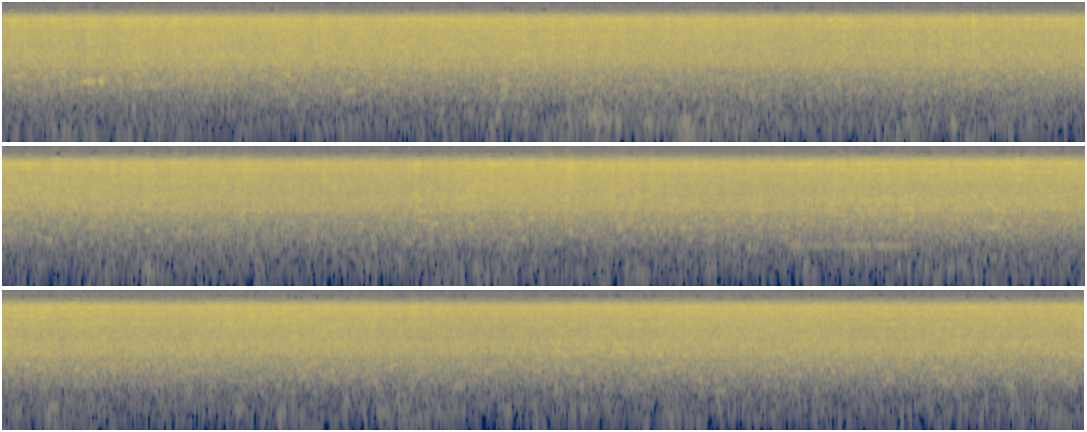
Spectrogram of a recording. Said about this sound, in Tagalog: lalo kung lumakas ang ulan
